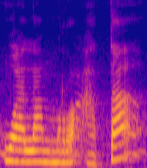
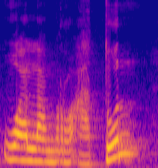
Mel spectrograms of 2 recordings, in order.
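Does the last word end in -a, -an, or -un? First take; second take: -a; -un. First: The last word ends in a plain -a. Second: The last word ends in -un. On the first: The noun takes the fatha ending without tanwin. "dua fatah" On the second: The noun is in the nominative case. "Satu rofa"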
